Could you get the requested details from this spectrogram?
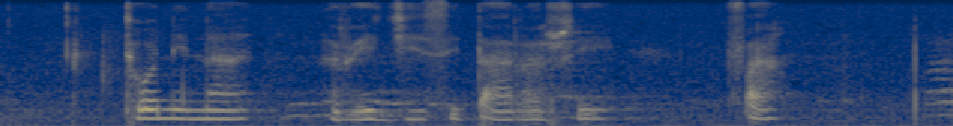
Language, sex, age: Tsonga, female, 19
